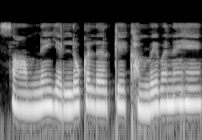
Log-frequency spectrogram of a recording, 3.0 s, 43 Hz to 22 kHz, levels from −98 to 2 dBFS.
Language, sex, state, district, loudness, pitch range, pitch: Hindi, female, Madhya Pradesh, Dhar, -13 LUFS, 180-210 Hz, 200 Hz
